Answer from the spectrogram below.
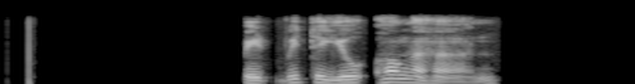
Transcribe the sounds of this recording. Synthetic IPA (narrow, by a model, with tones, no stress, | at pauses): pi˨˩t̪̚wi˦˥t̪ʰːa˧ju˦˥ʔhɔ˥˩ŋʔaː˧ɦaː˩˦n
